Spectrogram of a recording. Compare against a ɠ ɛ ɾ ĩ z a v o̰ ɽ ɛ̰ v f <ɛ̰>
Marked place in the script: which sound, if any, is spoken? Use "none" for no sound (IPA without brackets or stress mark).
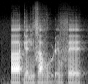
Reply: ɛ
